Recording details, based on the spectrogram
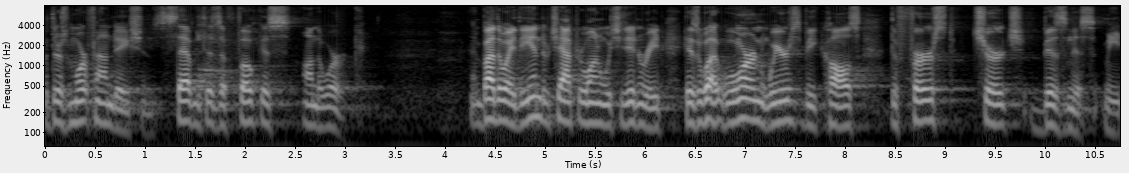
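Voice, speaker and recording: At a moderate pace, a man with a plain, everyday voice speaks in a fairly high pitch. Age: 60s. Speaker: pastor. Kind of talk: sermon. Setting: church.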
